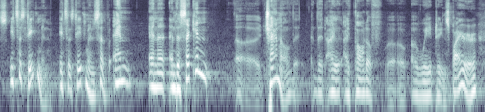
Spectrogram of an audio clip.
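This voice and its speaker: His pitch swings very widely as a man speaks at a fairly quick pace in a somewhat breathy voice. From Malaysia. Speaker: author and English teacher. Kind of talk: interview. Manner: halting.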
